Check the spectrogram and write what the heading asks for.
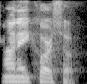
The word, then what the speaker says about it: Cane Corso: You know, we also have people that breed uh the How do How do you pronounce it, Jeff? I I I I I don't want to Cane Cane Corso.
